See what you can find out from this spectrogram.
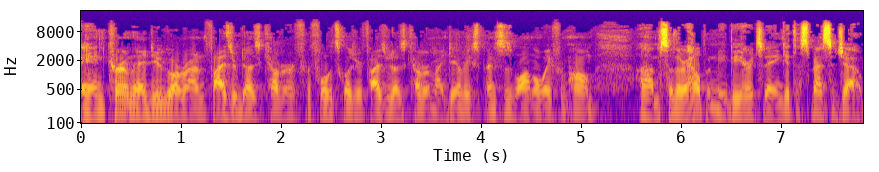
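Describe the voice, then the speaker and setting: Audible room echo surrounds a man speaking at a very fast pace. His voice is fairly low and has a dark, mellow tone. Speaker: clinical health psychologist. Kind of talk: lecture.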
